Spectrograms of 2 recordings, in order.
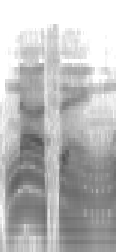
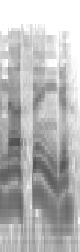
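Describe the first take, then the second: First: The ending is a plain ng with no g. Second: The ending has an audible released g sound. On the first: The speaker calls it right. "but nothing left" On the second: The speaker calls it wrong. "Notice it's not a nothing"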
